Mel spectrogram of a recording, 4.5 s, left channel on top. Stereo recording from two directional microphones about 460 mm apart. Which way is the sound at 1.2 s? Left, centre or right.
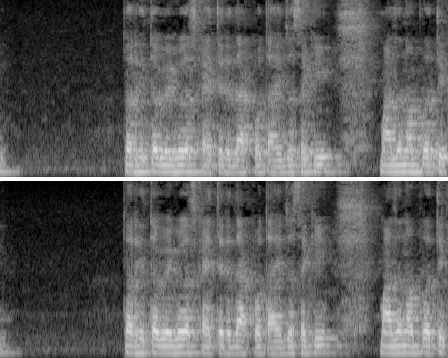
Left.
